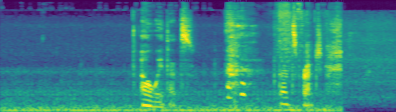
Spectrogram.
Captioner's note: laughs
